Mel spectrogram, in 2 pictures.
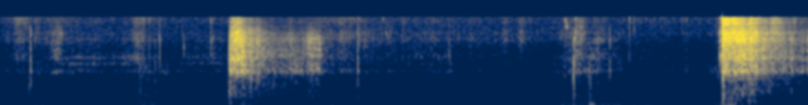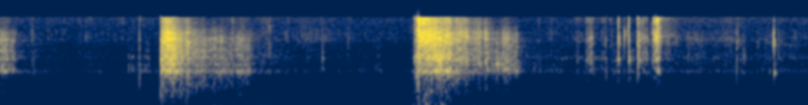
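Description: Four shotgun shots at thrushes, spaced irregularly over about seven seconds, each a sudden crack that dies away within about half a second; the second is the loudest.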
